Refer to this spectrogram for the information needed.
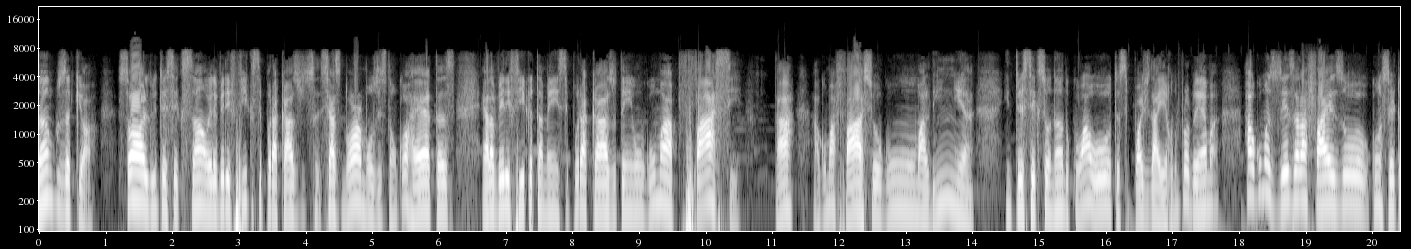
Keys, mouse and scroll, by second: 6.5-9.6 middle drag.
